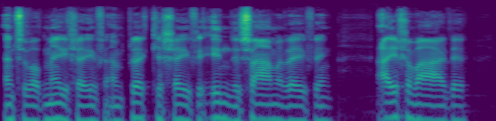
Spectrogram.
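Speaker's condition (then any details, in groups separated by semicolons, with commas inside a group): ALS; ALS diagnosed 2021 in Zwolle hospital, began with muscle twitching during corona, 20 kg muscle lost in 1.5 years; tires quickly, struggles shaving, brushing teeth, depends on others, climbing Mont Ventoux on adapted electric bike; talks less after recent days of exertion, speaking costs energy, still easy to understand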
